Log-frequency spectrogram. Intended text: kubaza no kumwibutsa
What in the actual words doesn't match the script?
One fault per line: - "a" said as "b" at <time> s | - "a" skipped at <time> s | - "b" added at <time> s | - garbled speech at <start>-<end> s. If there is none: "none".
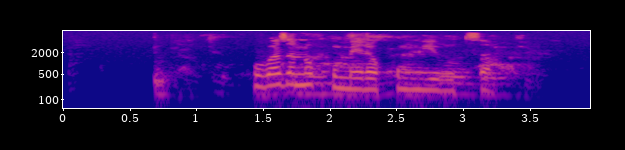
- "kumera" added at 1.9 s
